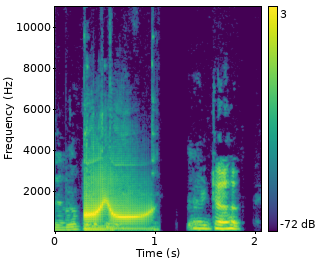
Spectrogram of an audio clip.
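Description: Cartoon-style comedy sound effect: a springy boing whose pitch rises and then drops, lasting under a second, followed by a short spoken word.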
